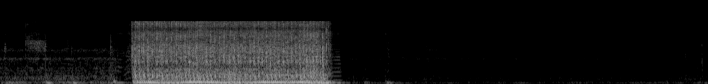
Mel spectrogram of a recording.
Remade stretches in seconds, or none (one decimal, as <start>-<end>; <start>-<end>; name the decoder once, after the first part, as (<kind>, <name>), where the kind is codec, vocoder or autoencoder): none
